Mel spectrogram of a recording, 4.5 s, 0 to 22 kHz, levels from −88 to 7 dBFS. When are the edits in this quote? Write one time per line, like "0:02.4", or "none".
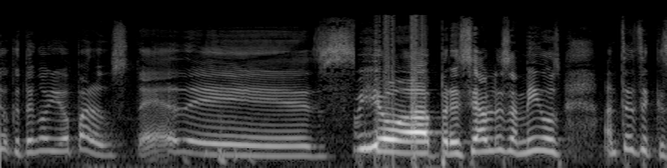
0:02.4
